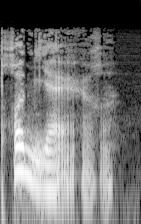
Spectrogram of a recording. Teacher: Okay, so it's open, this eh sound.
